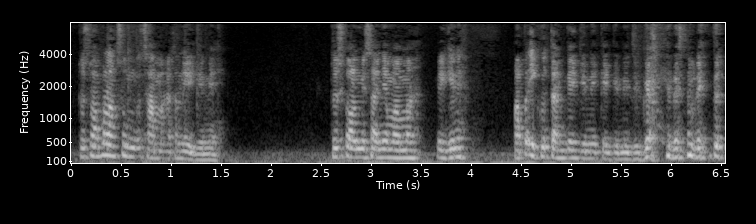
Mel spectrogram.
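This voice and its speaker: A man's voice: fairly high pitch, fast talker, a little mellow, slight background noise. Patient man explaining with chuckles. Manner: patient, explaining with examples and laughs. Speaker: husband teaching his wife. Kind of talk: casual instructional chat.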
